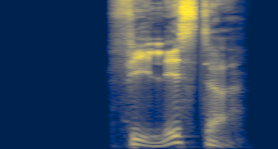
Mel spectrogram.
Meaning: 1. provincial 2. Philistine (person who lacks appreciation of art or culture) 3. nonacademic, nonstudent, townsperson
- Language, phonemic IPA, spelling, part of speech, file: German, /fiˈlɪstɐ/, Philister, noun, De-Philister.ogg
